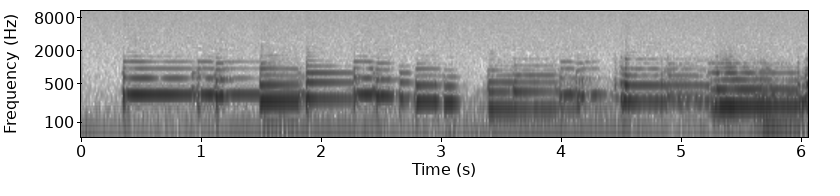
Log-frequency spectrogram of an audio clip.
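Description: Instrumental West African music begins abruptly about a third of a second in, after a short stretch of hiss. A plucked string instrument plays a melody of quick, separate notes, and lower notes join in near the end.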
